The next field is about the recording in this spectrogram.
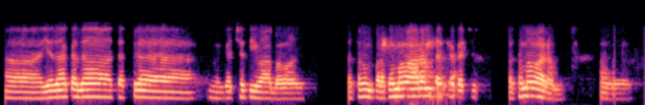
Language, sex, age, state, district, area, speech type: Sanskrit, male, 45-60, Kerala, Palakkad, urban, conversation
